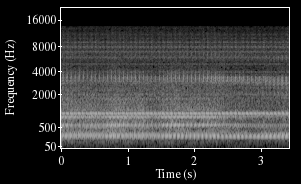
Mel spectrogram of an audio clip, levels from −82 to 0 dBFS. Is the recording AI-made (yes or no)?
no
